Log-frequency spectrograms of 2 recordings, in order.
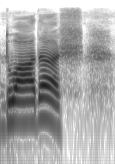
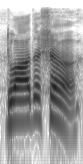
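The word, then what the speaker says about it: দ্বাদশ: করেন যে দ এর নিচে বফলা আছে তাহলে দোয়াদশ দোয়াদশা দোয়াদশ উচ্চারণ করব তক ত এর নিচে বফলা আছে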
